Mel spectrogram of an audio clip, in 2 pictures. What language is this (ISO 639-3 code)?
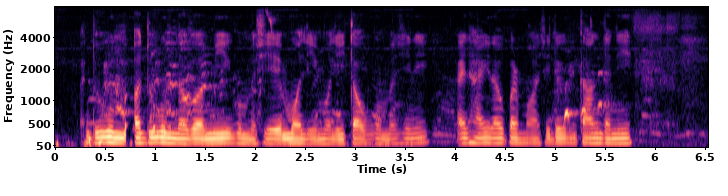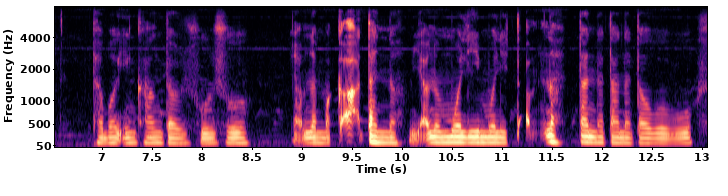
mni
